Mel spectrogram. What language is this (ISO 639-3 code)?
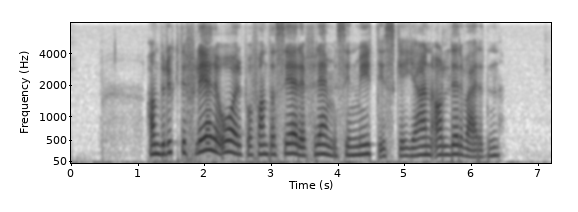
nor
